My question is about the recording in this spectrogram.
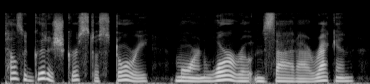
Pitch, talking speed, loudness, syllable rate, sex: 170 Hz, 195 wpm, -17 LUFS, 5.4 syllables/s, female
